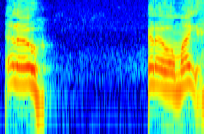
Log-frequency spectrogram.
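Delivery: high-pitched British-Australian mash-up; half British, half Australian, pitched high; British-Australian accent. Pretend. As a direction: greet in a playful British-Aussie cross. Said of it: "cross between my British accent and my Australian accent".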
